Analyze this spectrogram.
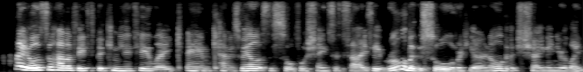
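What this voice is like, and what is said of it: Scottish accent. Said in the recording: “come listen to me in my Scottish accent.”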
